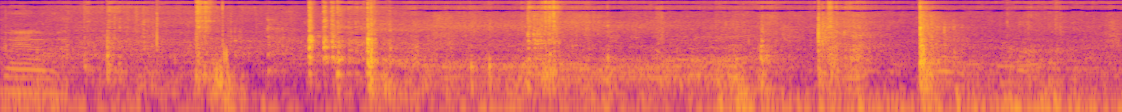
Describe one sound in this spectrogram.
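A skateboard clacks sharply as it lands.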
